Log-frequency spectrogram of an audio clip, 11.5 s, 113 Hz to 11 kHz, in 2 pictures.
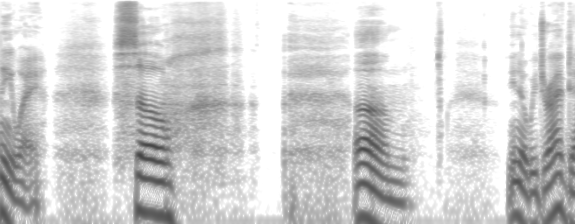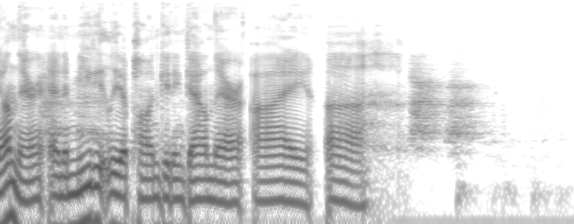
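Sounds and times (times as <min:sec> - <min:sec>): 
speech: 0:00.0 - 0:00.5, 0:01.1 - 0:02.0, 0:03.6 - 0:04.2, 0:05.1 - 0:09.6
dog barking faintly: 0:06.1 - 0:06.8, 0:09.8 - 0:10.7.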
